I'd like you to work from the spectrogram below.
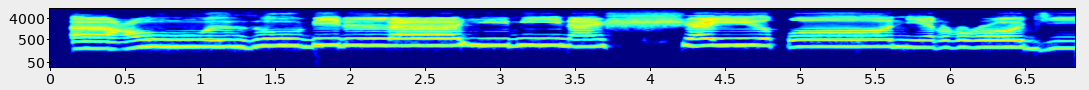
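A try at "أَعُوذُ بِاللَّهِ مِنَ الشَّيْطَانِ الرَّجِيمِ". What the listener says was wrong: Bisa nggak ditebalkan lagi huruf ro-nya? A'udzu billahi minasyaitonir rajim. Niro. Niro.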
